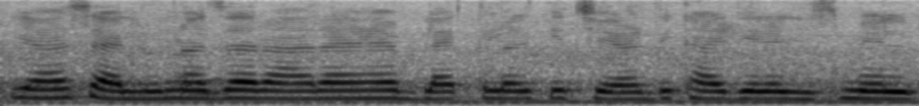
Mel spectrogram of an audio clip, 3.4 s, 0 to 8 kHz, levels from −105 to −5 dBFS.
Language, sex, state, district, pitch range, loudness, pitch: Hindi, female, Chhattisgarh, Raipur, 210-225 Hz, -14 LUFS, 220 Hz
